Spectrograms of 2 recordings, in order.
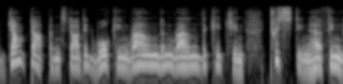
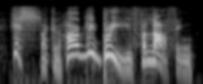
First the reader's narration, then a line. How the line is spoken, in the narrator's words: snapped Hermione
